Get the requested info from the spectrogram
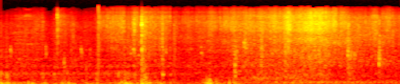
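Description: A few knocks and handling noises as a person climbs out of a car, with a steady low wind rumble on the microphone.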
